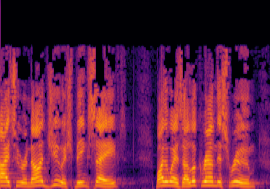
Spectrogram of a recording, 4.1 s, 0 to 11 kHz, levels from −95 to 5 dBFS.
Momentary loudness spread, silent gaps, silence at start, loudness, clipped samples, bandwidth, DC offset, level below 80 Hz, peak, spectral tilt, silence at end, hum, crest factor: 7 LU; none; 0 s; -15 LUFS; under 0.1%; 8.6 kHz; under 0.1%; -64 dBFS; 0 dBFS; -2.5 dB/octave; 0.25 s; none; 16 dB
